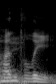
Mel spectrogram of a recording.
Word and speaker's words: Hundley: Hundley, but it's pronounced like Huntley. Yeah, Hundley Hundley.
